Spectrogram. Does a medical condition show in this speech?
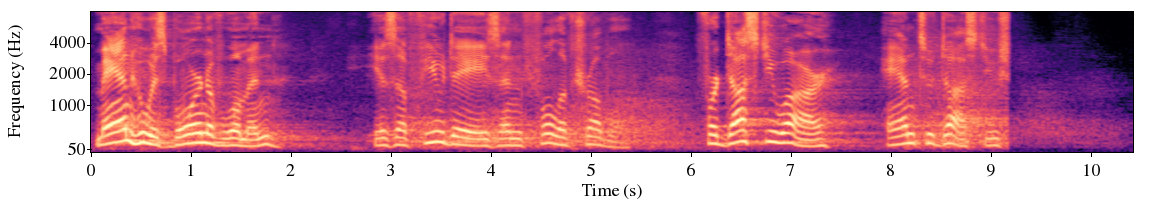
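No.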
